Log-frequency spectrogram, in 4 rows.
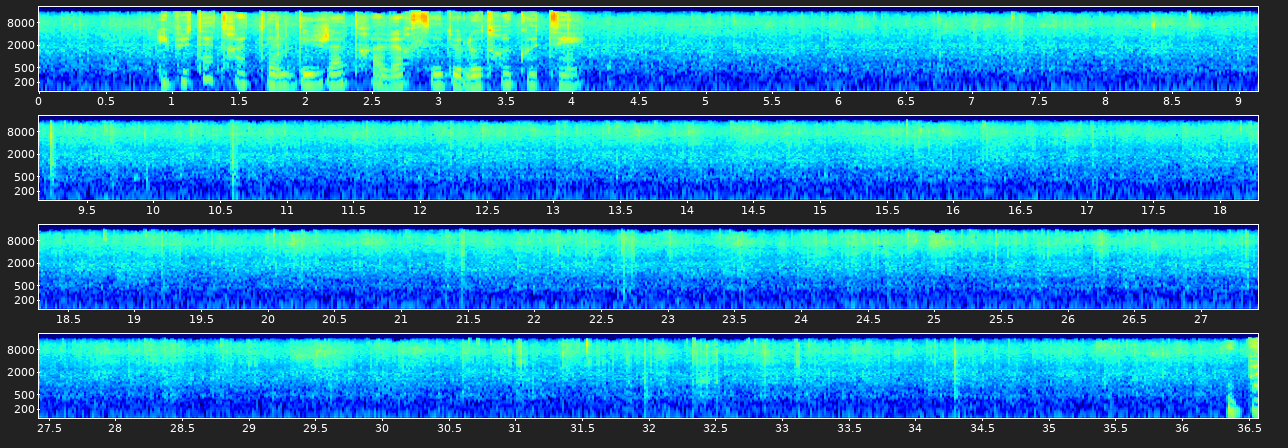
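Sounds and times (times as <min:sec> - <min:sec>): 
steady rain falling in an even hiss: 0:00.0 - 0:36.5
speech: 0:00.9 - 0:04.2.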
